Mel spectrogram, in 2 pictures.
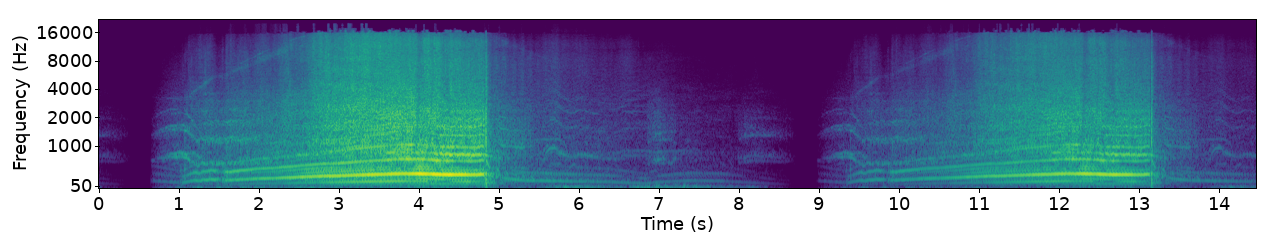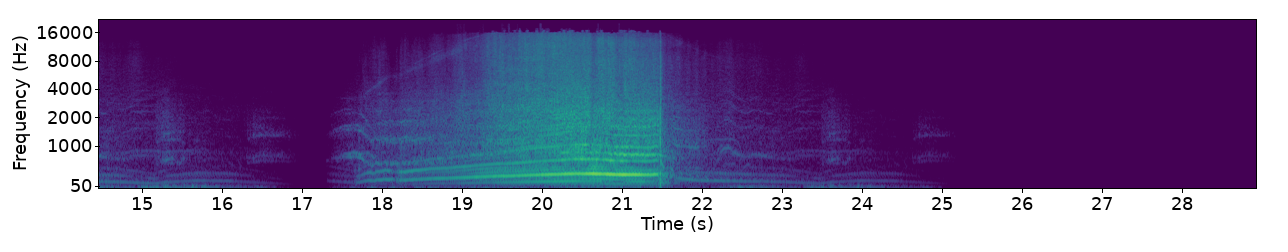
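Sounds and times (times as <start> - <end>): racing car passing by: 0.8 - 7.9, 9.2 - 15.7, 17.6 - 23.7.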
